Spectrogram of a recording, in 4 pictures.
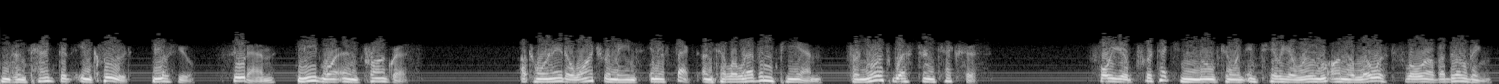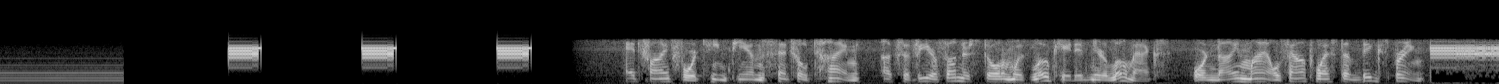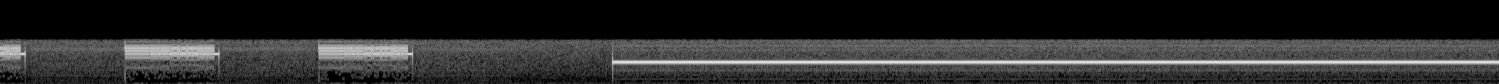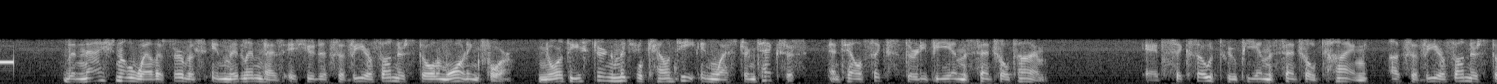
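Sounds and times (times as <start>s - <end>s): faint steady hum: 0.0s - 16.3s, 20.8s - 59.9s
buzzy data burst screeches: 29.3s - 30.2s, 31.2s - 32.2s, 33.2s - 34.2s
steady warning alarm tone: 31.2s - 32.2s, 33.2s - 34.2s.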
